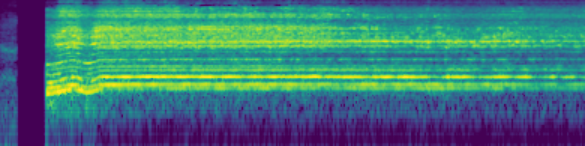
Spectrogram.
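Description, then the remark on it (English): A steam engine whistle blasts loud after a brief pause, holding one long, steady, breathy tone for several seconds with a hissy edge, fading only slightly toward the end. “But when I was scared, I would blow my whistle.”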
